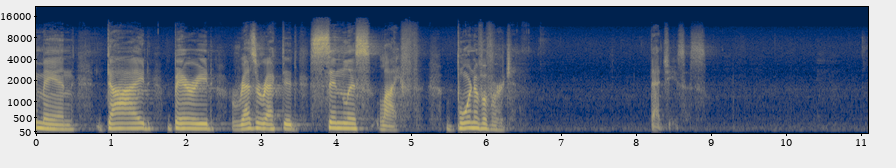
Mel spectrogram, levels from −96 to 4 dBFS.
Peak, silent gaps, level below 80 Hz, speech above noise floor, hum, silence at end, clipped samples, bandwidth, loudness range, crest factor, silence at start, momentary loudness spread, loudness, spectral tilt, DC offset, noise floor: -4 dBFS; none; -74 dBFS; 38 dB; none; 2.2 s; under 0.1%; 13.5 kHz; 19 LU; 20 dB; 0 s; 18 LU; -20 LUFS; -3.5 dB/octave; under 0.1%; -59 dBFS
